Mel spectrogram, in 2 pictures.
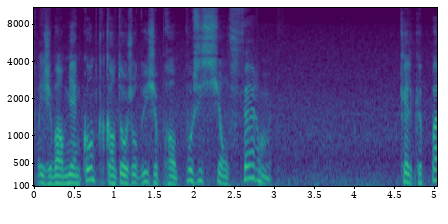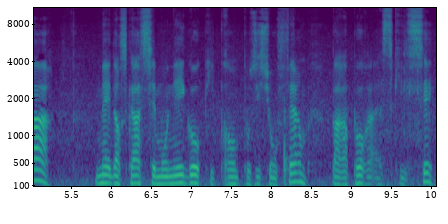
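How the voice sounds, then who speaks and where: A man's voice: mid-range voice, measured pace, a little hiss or hum. A middle-aged man from Israel giving a reflective monologue, thoughtful and searching for words, often restarting his sentences. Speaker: speaker sharing personal reflections.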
